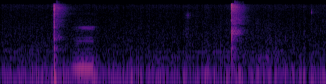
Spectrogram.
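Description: Two sharp clicks as the switch flips, with a short buzz after the first; the switch and vibration work normally.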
